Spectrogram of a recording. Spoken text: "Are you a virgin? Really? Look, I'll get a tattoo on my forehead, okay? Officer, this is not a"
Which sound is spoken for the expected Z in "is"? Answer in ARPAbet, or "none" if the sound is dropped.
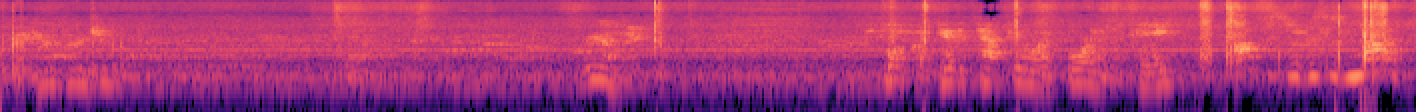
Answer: Z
